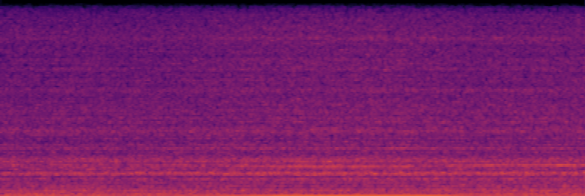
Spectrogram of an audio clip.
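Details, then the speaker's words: Classic Mopar Dodge pickup with newly installed aftermarket air conditioning, blower turned up on high while testing the mode controller: steady, even rush of air, no whine, rattle or scraping; normal blower airflow. "So, if I can turn this up real quick, we should be able to hear it."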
